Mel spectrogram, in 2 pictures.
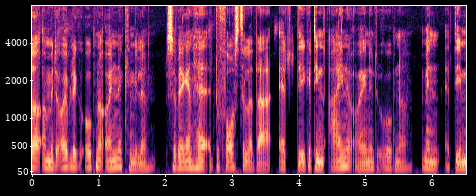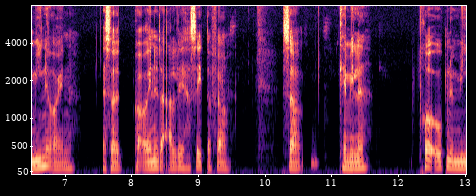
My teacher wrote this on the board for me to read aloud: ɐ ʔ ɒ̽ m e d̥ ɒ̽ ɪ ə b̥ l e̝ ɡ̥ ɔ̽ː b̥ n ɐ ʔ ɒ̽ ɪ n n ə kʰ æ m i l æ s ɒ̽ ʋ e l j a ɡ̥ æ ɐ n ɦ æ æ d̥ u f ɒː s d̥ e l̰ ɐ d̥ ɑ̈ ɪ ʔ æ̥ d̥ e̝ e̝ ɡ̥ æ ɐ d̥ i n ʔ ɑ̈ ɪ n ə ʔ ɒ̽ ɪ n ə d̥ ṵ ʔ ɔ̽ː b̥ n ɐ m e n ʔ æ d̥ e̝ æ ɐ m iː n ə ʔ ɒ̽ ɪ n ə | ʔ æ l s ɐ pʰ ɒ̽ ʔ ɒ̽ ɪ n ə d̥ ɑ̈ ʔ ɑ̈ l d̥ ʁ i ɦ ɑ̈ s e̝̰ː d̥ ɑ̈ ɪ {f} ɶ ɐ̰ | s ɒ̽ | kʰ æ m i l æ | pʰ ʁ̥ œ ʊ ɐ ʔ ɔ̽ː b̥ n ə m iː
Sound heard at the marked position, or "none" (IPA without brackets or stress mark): f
